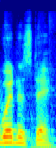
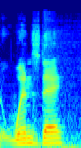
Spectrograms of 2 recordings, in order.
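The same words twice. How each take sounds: First: The word is said with three syllables, 'Wed-nes-day'. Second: The word is said with two syllables, 'Wenz-day'. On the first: The speaker calls it right. "It's actually Wednesday" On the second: The speaker calls it wrong. "Wednesday is also not correct"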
